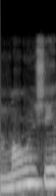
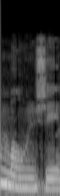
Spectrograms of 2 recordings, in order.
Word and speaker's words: mangé: But in the first example, the active voice, Jean a mangé la pomme, we have avoir in the present tense and the past participle of manger, which is pronounced just like the infinitive, but it is spelled M-A-N-G-E, accent aigu, acute accent.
